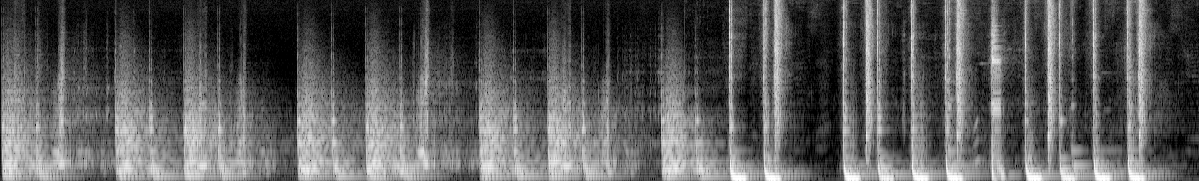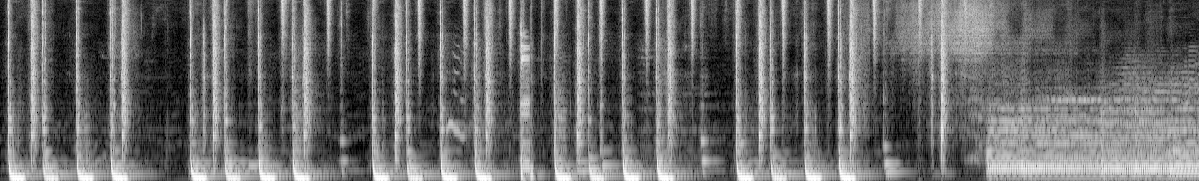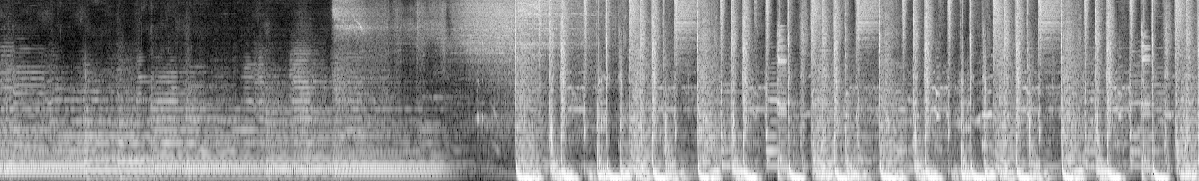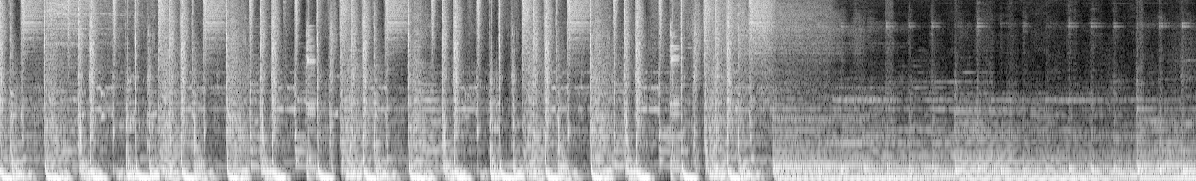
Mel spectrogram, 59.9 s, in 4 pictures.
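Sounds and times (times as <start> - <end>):
instrumental music: 0.0 - 59.8.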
